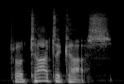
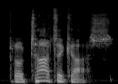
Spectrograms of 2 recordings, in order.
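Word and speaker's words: πρωτότοκος: This is the pronunciation of the Greek. Strong's G 4416. Prototikos. Prototikos. Prototikos.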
